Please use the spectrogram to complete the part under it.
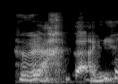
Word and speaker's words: hygge: hygge. – hygge.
